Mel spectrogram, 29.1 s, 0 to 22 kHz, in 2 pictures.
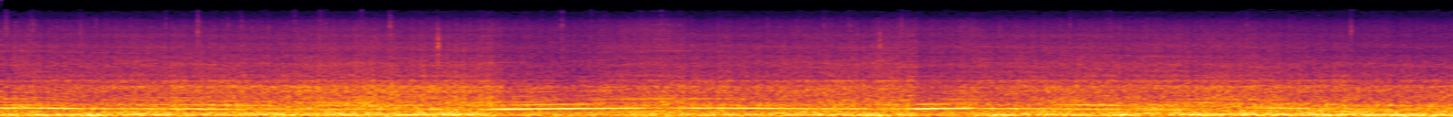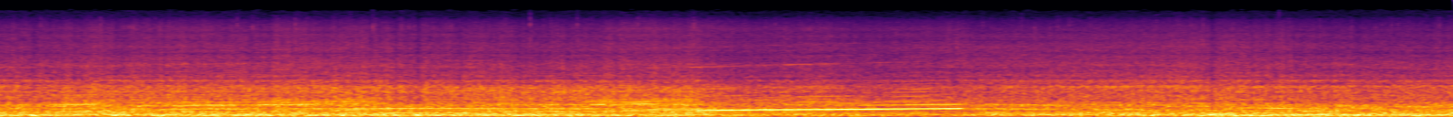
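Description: Porsche 911 flat-six engine heard from inside the cabin while driven hard on track, its pitch climbing under acceleration and then dropping, over and over, with steady road and tyre noise underneath.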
